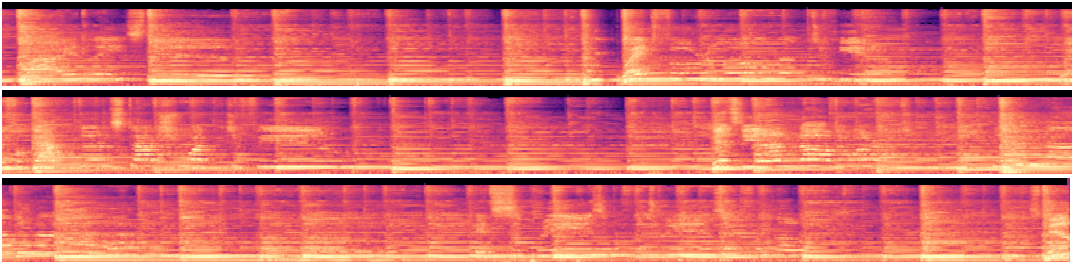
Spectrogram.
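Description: Steel-string acoustic guitar strummed and picked in an instrumental stretch of a slow song, its chords held and changing every few seconds.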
